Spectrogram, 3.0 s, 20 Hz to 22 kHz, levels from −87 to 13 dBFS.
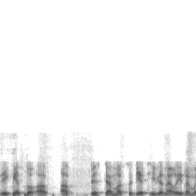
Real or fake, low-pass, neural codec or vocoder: real; 7.2 kHz; none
